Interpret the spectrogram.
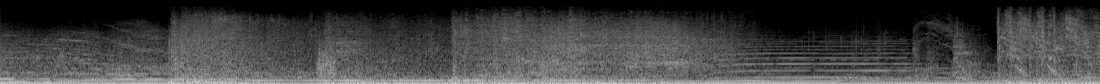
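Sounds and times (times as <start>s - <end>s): dramatic orchestral music: 0.0s - 11.0s
crash explosion: 1.7s - 7.4s.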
